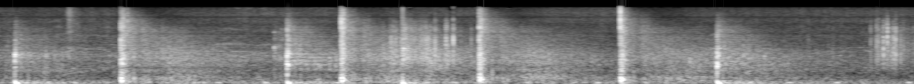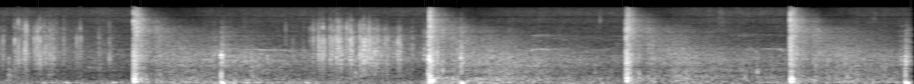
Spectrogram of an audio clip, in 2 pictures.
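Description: Aerial fireworks shells bursting in a display: about a dozen sharp booms spread irregularly, mostly one to two seconds apart, over a steady background hubbub.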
